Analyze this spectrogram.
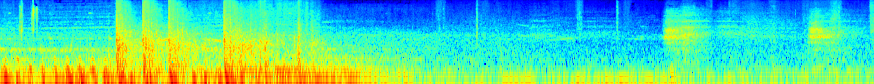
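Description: Gunshots: a few loud, sharp cracks in quick succession at the start, followed by a quieter stretch of low background sound.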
